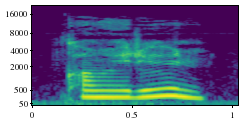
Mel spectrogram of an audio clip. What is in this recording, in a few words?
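"Cameroon", Norwegian; gcompris; geography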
